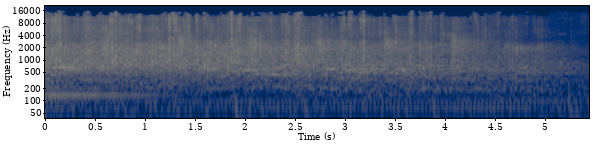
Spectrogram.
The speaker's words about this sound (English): Give a big clap offering to Jesus.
